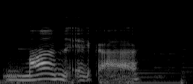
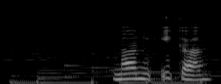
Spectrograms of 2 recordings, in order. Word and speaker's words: Mana: right in your name Mona it's not how you say say my name at all Mana also that joke makes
